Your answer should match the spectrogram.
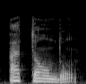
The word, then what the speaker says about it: attendons: and then we've got the classic ending for nous, so O-N-S, okay, you don't pronounce the S, so you get only this on sound, okay. Attendons, nous attendons, so we'll make the link between the two, la liaison.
